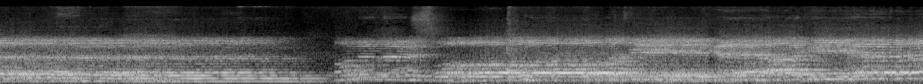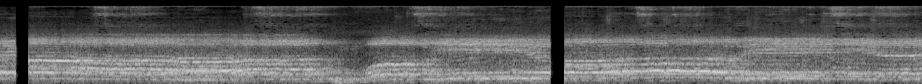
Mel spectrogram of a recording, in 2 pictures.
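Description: Church choir singing Orthodox liturgical chant, several voices holding and changing sustained notes. The sound breaks off for an instant twice.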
